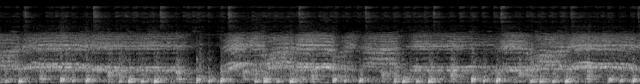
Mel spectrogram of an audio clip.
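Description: Women's choir singing together, with a short break in the phrase about two seconds in. Hand drums keep a quick, steady beat underneath.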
